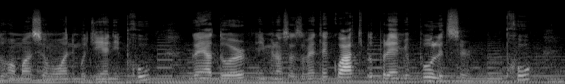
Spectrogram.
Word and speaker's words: Proulx: Proulx (c'est la prononciation, parce que l'écrivain Canadien français) produit le même style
